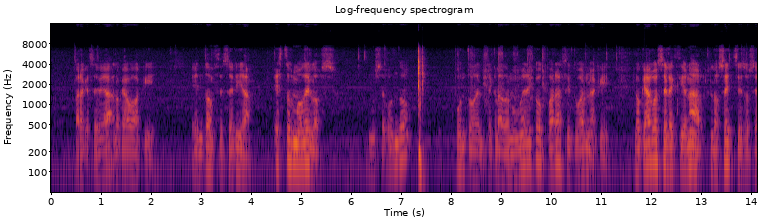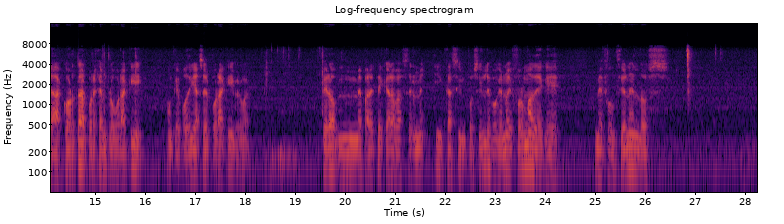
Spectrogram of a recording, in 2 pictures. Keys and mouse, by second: 0.8 click, 5.1-7.4 drag, 6.2-9.3 right drag, 7.4 KP_Decimal, 9.3-25.2 drag, 15.2-18.4 middle drag, 15.2-18.4 right drag, 18.9 alt+middle click, 18.9 alt+right click, 25.2-27.5 middle drag, 27.5-28.2 drag.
